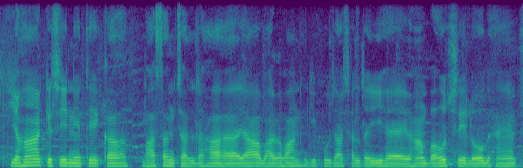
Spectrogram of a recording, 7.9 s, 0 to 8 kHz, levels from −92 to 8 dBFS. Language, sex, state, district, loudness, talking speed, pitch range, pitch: Hindi, male, Bihar, Araria, -18 LUFS, 160 wpm, 120-130 Hz, 125 Hz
